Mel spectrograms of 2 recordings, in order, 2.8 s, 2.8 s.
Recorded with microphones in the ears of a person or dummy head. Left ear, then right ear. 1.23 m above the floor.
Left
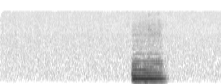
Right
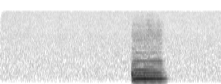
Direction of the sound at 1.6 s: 40° right (ahead or behind).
